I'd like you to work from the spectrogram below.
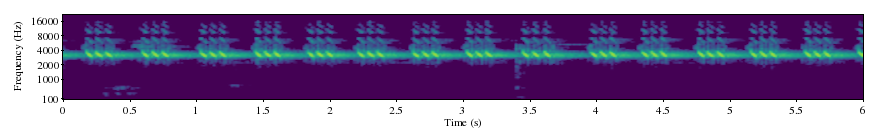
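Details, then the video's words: Close-up of a loudly singing cricket: clean, high ringing chirps, each a quick cluster of three or four pulses, repeated about two or three times a second, steady throughout against a silent background. "Cận cảnh dế mèn kêu, gáy inh tai - Real cricket singing"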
